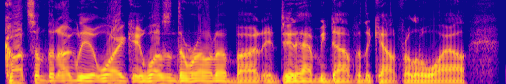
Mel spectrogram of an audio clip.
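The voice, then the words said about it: Congested, nasal voice. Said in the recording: “still a little bit congested, so I apologize if you can hear it in my nasally voice”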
